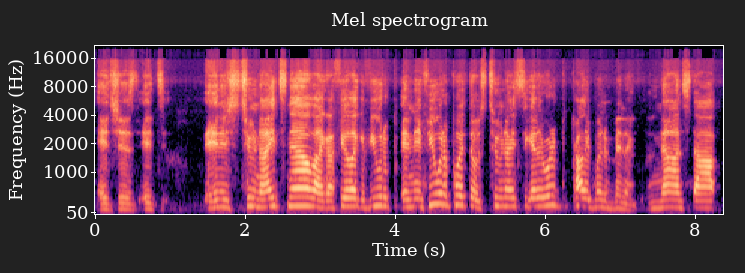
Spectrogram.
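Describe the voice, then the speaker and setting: A man's voice: high-pitched, moderate pace, a bit bright. A man in his late thirties chatting as a guest, joking and self-deprecating, stumbling over words. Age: 30s. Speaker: podcast guest. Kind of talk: casual chat.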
